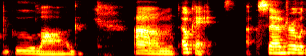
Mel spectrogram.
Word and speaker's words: gulag: a local pronunciation and then gulag has a tense ooh and the relax and the open ah gulag um okay sandra would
